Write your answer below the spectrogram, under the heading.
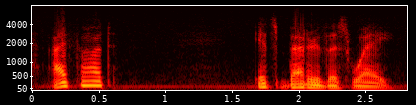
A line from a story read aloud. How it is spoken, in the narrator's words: Ben said quietly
